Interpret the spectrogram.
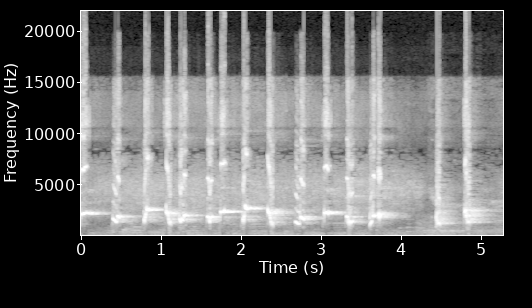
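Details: Vigorous greater green leafbird song from a tutor recording for training cage birds: rapid series of bright whistled slurs and upward-flicked notes, about two to three per second, each followed by brief crisp ticks, with a short pause near the end.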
